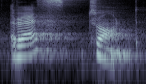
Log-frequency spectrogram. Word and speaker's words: restaurant: should be pronounced so think of the word in two main syllables restrant keeping the middle syllable very short and subtle so it is pronounced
